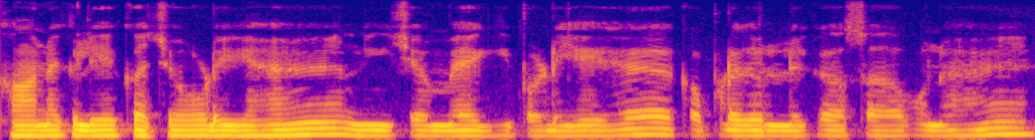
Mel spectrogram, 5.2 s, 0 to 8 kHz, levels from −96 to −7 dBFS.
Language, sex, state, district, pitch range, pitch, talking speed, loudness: Hindi, male, Uttar Pradesh, Jyotiba Phule Nagar, 105-110 Hz, 110 Hz, 160 wpm, -17 LUFS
